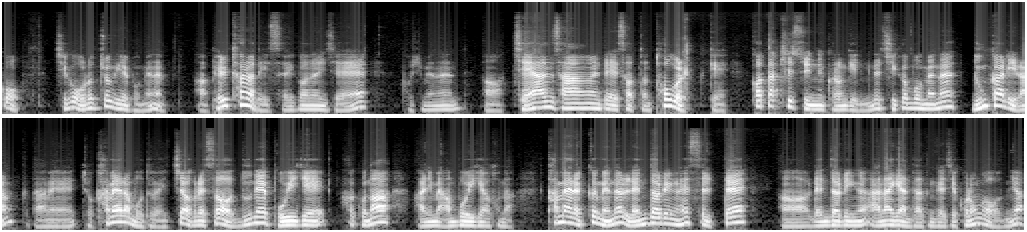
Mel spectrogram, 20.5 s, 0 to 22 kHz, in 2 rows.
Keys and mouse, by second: 3.7-9.1 drag, 12.8 click, 14.4 click, 15.9 click, 17.2 click.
